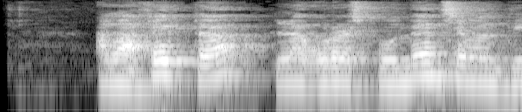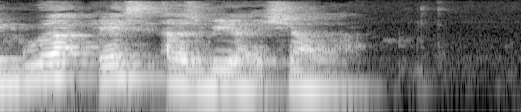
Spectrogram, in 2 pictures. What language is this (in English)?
Catalan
